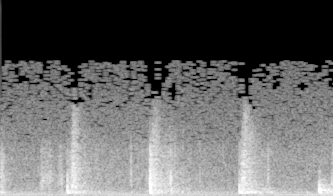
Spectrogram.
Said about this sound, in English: easy with this door, Ed. Don't let it bang.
